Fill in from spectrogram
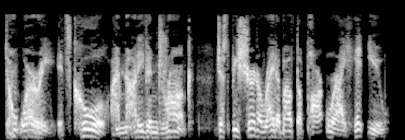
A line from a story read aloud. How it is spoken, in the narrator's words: whispered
